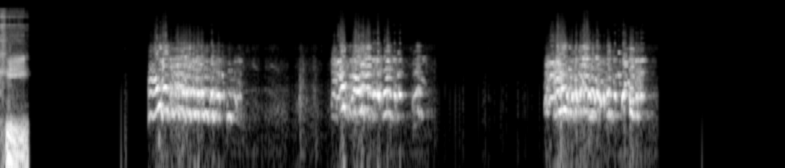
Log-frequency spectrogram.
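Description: Tom turkey gobbling three times, each gobble a rapid warbling call lasting about a second.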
